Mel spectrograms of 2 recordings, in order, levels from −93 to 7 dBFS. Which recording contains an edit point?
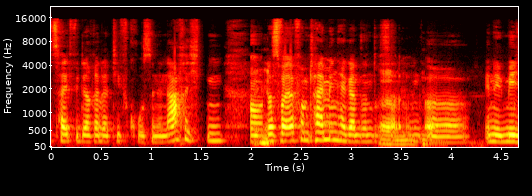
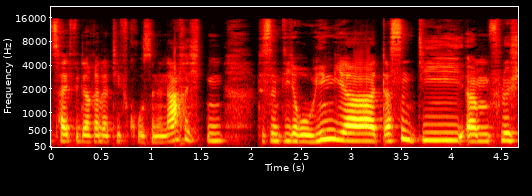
first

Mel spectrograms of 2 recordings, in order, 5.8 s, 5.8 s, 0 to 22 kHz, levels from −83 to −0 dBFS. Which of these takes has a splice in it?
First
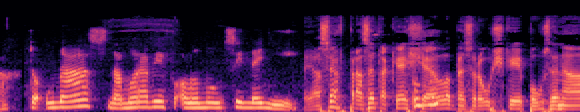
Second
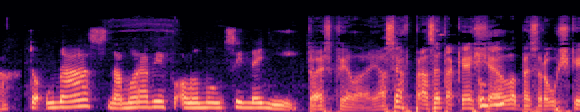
first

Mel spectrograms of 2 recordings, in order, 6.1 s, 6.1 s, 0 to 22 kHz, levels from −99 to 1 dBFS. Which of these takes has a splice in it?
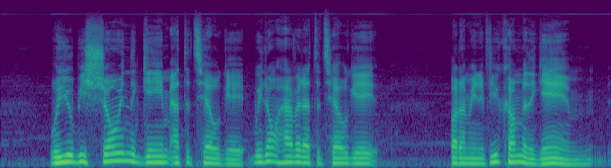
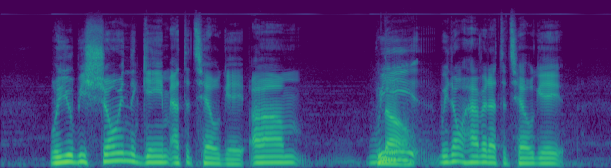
first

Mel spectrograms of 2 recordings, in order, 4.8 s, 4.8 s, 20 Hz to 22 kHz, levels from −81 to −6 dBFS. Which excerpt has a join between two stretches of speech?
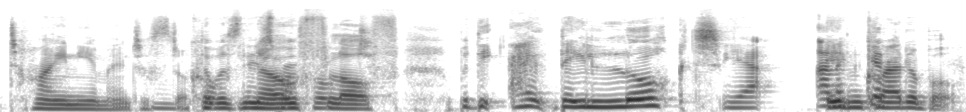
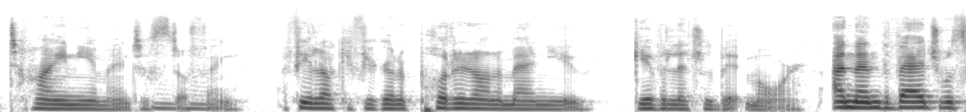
first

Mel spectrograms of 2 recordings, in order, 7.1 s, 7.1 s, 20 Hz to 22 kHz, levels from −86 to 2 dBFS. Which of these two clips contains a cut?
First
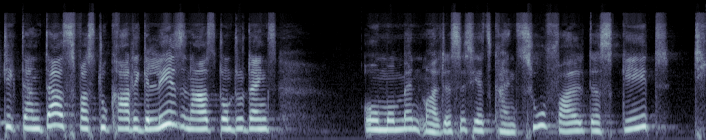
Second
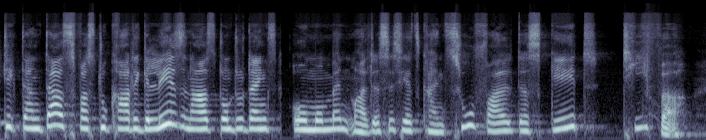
second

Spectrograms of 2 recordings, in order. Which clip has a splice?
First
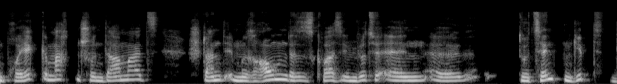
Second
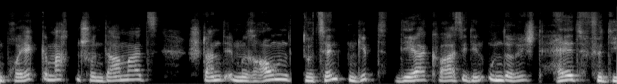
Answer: second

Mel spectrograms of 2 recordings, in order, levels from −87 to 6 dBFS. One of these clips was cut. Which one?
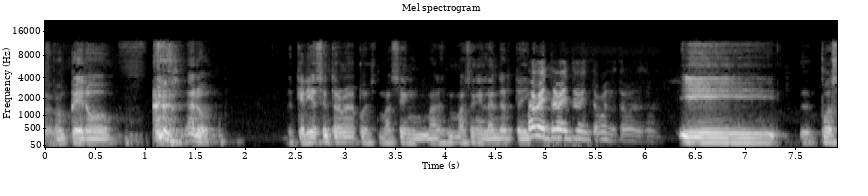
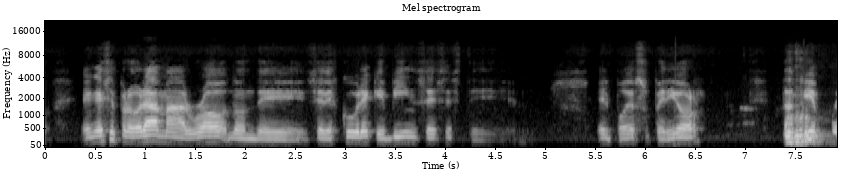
first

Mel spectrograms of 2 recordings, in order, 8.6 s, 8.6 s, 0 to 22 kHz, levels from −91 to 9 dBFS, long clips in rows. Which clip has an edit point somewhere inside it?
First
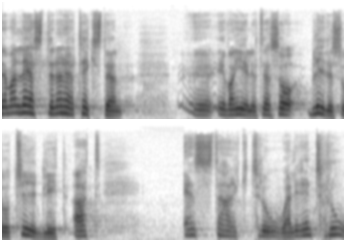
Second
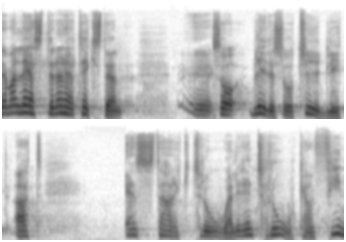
second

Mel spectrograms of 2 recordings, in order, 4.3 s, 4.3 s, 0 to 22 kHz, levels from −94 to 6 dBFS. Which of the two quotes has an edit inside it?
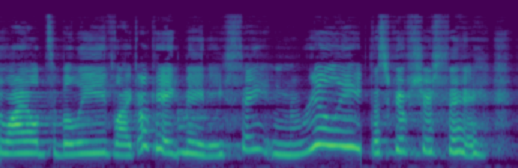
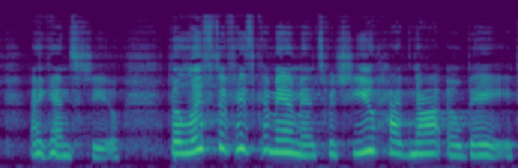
first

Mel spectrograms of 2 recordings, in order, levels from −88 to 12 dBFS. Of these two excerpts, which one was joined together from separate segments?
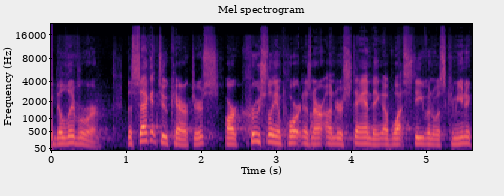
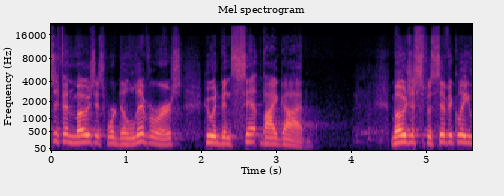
first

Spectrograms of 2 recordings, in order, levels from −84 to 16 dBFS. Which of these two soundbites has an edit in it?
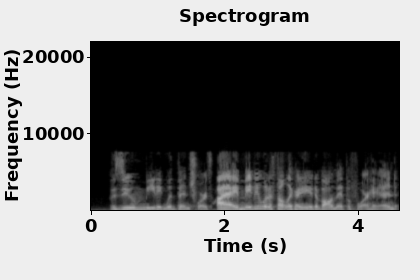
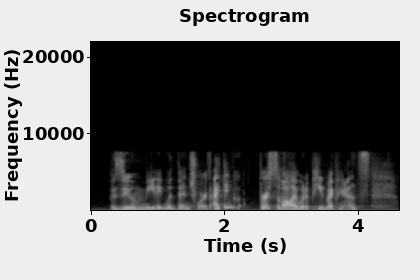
first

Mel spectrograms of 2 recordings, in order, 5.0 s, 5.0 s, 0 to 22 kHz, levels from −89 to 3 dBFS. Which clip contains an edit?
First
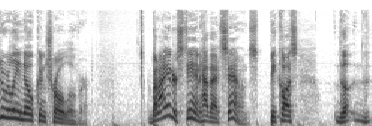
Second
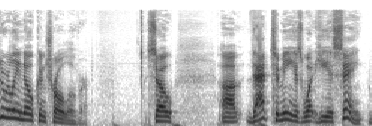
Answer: first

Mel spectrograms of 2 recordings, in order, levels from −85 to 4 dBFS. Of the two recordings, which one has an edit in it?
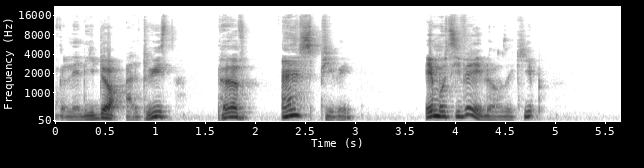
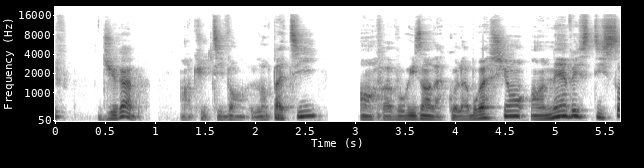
second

